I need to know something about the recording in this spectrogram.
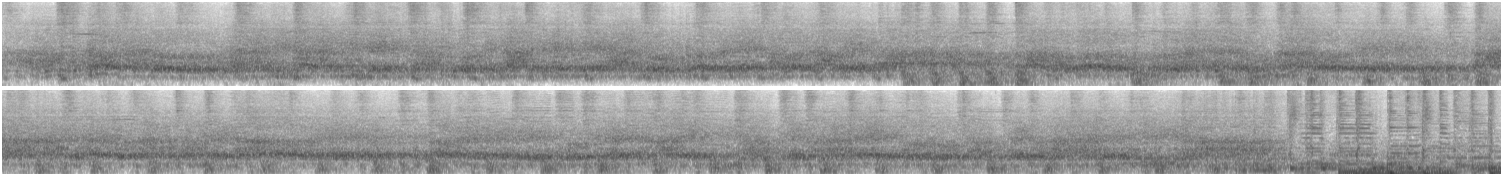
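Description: A large crowd of Atlético Nacional football fans sings a stadium chant in unison, a loud, continuous wall of voices with steady rhythmic pulses, growing fuller after the first several seconds.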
